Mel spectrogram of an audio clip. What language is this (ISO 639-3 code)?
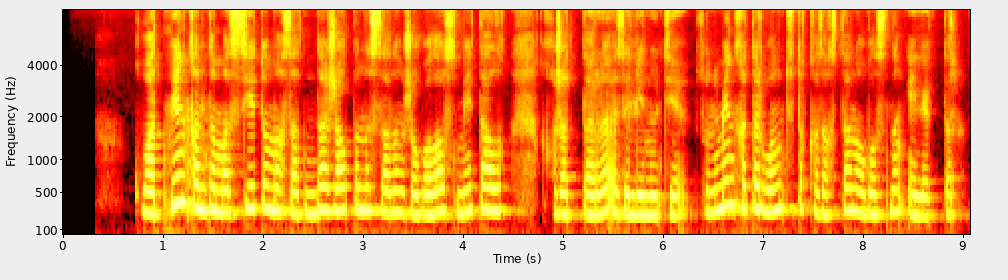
kaz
